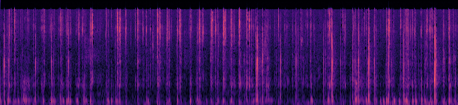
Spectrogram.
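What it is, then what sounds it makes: Plastic keyboard tapped. Fingertips tap the keys of a keyboard in a white plastic case, producing a steady, irregular stream of quick, dry taps. Each tap is a short, low-weighted thud with a light clicky edge and no ringing. The taps stay soft and close throughout, with occasional louder strikes.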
